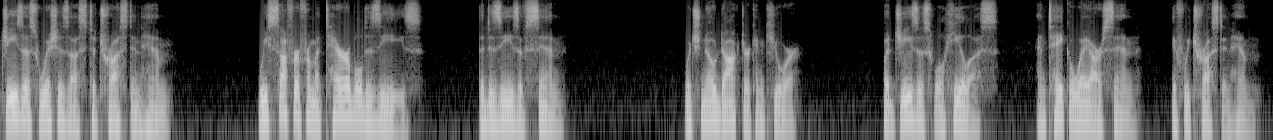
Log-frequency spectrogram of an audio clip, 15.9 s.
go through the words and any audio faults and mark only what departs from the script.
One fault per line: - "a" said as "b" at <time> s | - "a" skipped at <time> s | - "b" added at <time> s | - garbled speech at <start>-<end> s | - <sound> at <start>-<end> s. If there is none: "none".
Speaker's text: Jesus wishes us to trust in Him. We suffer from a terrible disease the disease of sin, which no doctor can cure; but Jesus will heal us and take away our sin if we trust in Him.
none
